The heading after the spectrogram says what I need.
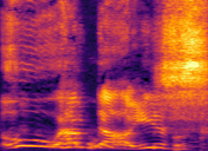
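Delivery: very high, sweet, dainty put-on voice. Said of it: "exactly how fucking, uh, Eva would describe it".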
